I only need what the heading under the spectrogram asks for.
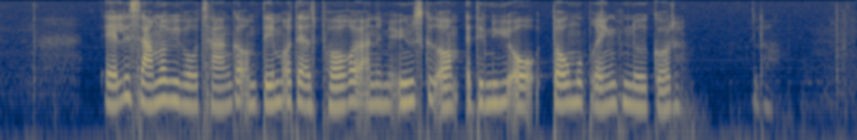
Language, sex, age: Danish, female, 24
